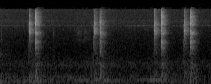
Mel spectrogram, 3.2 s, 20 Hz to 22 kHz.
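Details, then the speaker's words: Triumph Bonneville whose starter motor turned with the ignition alone on; starter solenoid earths disconnected, battery just over 12 V: crisp double clicks each time the start button is pressed, so the starter relay is switching and the switchgear end seems fine. "Yeah, so alright, so that kind of, we'll click in there as well on the start button."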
